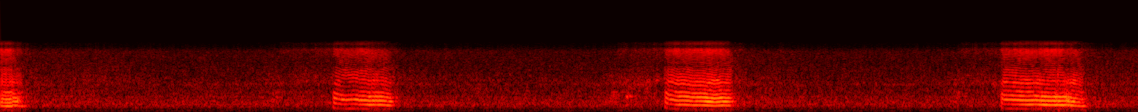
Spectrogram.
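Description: Three short, buzzy, fluttering snores about every three and a half seconds over a steady hiss, with an unusual whistling, tonal quality.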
